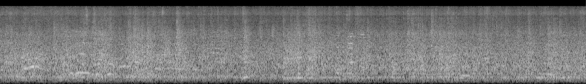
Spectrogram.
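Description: Heavy rain pouring steadily onto standing water on a paved yard, a dense even hiss.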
